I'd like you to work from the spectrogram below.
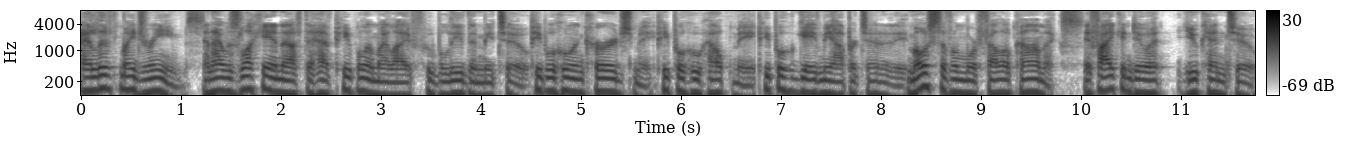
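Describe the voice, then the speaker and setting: In a very clean recording with a silent background, a man with an American accent talks at a very fast pace, his fairly low pitch showing ordinary variation. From Upstate New York. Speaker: stand-up comedian and TV writer. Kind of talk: personal monologue.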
